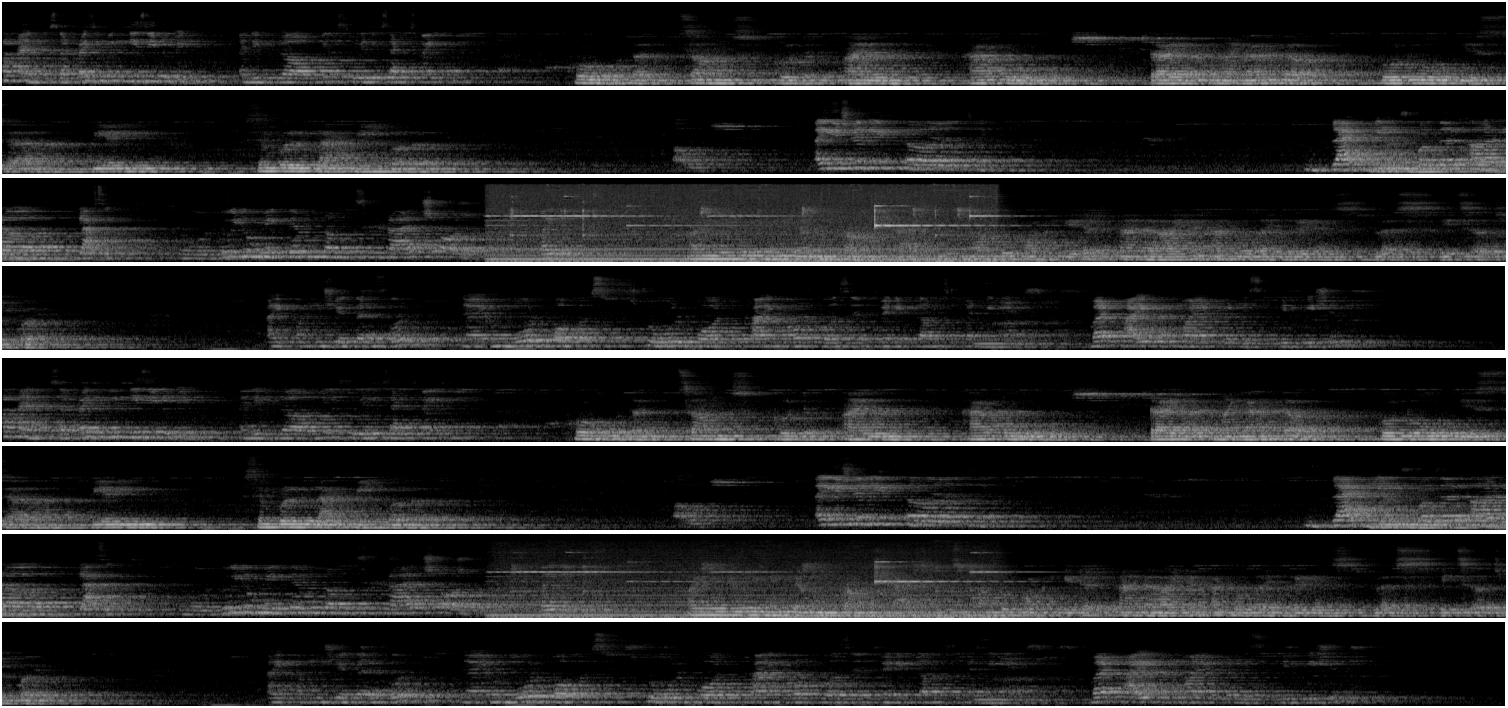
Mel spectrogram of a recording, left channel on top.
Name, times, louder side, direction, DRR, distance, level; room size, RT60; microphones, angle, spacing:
voice 1, 0.0-4.5 4.9-5.1 5.4-5.6 7.7-7.8 9.3-9.4 9.8-10.0 10.7-11.5 17.4-17.5 19.7-19.8 20.5-20.7 20.9-21.1 21.7-22.1 23.1-25.1 26.4-26.6 28.1-31.2 31.8-35.8 45.9-46.0 47.8-49.3 49.7-55.5 56.0-58.7, left 1 dB, 30° left, -2 dB, 0.8 m, -36 dB
voice 2, 4.2-4.7 4.9-5.0 5.7-6.5 6.8-8.1 8.4-9.0 9.6-10.6 11.1-15.6 15.9-16.5 17.4-19.3 22.1-22.4 23.6-23.8 24.1-24.2 28.6-29.5 29.9-30.0 34.6-34.7 36.9-45.5 50.2-50.3 55.1-55.2 56.8-56.9 58.2-58.3, equal, 45° right, -8 dB, 1.1 m, -31 dB
sound 1, 34.9-40.1, left 5 dB, 65° left, 0.6 m, -29 dB
7.5 x 4.9 x 5.0 m, 2.9 s
head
